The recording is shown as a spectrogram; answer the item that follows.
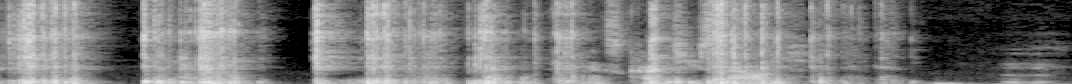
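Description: Rim of a ceramic mug twisted and pressed into coarse turbinado sugar on a ceramic saucer: about six short gritty scrapes and crunches, ceramic grinding on sugar grains, as a sugar rim is made.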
